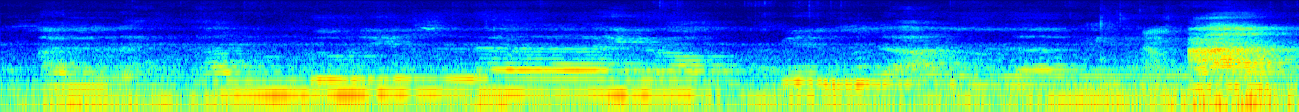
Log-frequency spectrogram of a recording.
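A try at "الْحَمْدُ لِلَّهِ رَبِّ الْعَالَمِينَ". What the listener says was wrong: Jangan dimasukkan ke dalam huruf lam. Panjang saja. Rabbil alamin, bukan Rabbil alamin. Rabbil alamin.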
